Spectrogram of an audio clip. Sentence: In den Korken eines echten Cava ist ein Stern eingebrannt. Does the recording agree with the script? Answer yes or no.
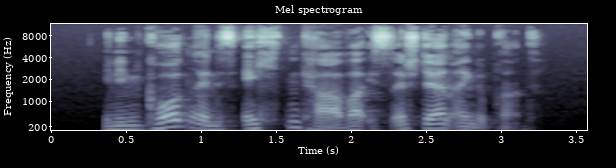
yes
